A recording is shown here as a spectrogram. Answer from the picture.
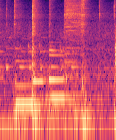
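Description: Live electric blues band playing: electric guitar phrases over bass and a drum kit, with a cymbal wash about halfway through.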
